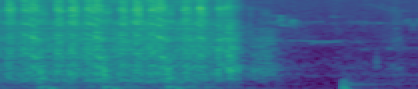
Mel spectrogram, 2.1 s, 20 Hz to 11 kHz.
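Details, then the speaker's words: 70hp kart engine, compression test while cranking, suspect cylinder 3: even starter cranking about three beats per second, then stops; cylinder 3 compression fine, cylinders 1 and 2 9-11 bar. "donc le civ art qui fait chier c'est le 3 et sa compression est nickel donc ça me rassure"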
